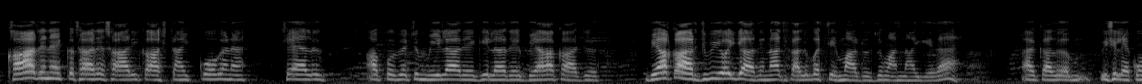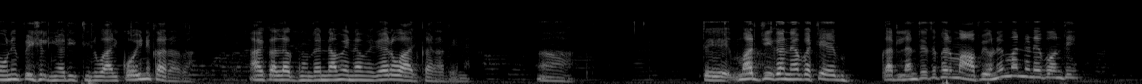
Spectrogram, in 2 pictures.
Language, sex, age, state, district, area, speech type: Dogri, female, 60+, Jammu and Kashmir, Samba, urban, spontaneous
